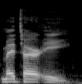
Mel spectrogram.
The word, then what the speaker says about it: Metairie: And it was buried in the Garden of Memories Cemetery in a small town outside New Orleans called Metairie, pronounced Met-a-ree, in case you ever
